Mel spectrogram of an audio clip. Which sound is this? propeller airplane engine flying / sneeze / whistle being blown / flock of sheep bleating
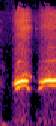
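whistle being blown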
